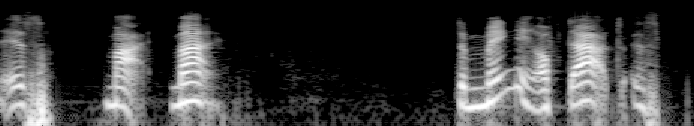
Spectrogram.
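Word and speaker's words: 买卖: so the pronunciation is 买卖. The meaning of that is business. So you have to pronounce the first character stronger than the second one.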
